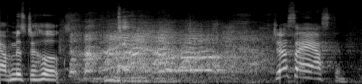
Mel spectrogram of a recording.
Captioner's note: audience laughing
